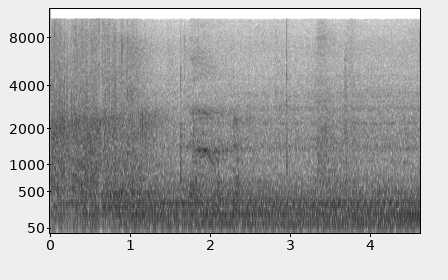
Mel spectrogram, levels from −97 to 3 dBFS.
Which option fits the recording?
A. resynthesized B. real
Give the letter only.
B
